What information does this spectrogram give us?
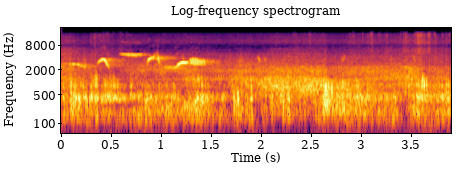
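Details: Blue rock thrush singing: a few clear whistled notes, some slurred upward and some bending down, packed into the first second and a half, then fainter broadband background sounds.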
